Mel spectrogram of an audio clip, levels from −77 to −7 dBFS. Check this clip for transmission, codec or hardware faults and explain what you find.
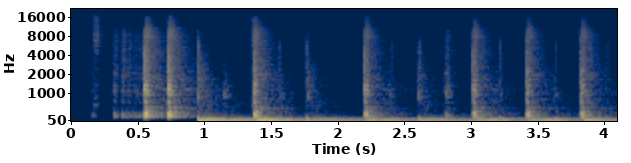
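One fault is present: a sudden gain jump at 1.67 s, after which the music drops by about 6 dB and stays there to the end. The level changes between adjacent samples with no ramp, so music and noise floor fall together, most likely from an abruptly applied gain setting or bit shift.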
